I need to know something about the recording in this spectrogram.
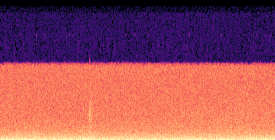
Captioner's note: snap; clothes rustle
